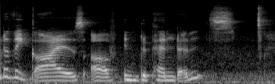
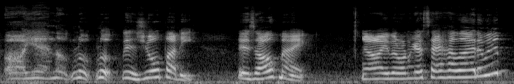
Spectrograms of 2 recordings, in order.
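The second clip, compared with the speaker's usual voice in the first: raised-pitch mock-eager ribbing; teasing; 5 semitones higher than usual. Friend spotting someone the speaker dislikes, teasing. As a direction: play the friend winding someone up.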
